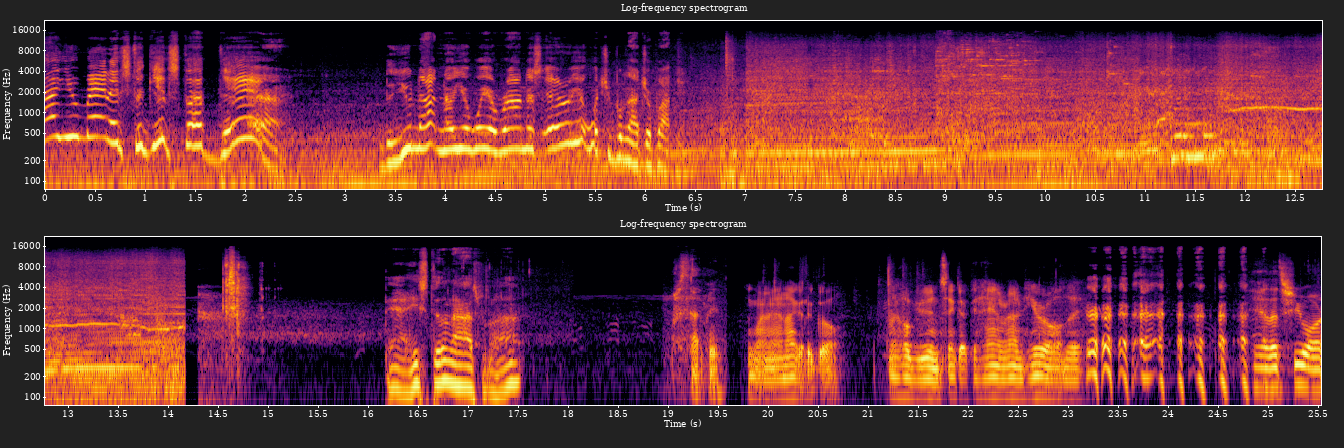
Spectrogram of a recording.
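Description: A man laughs loudly close to a microphone.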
